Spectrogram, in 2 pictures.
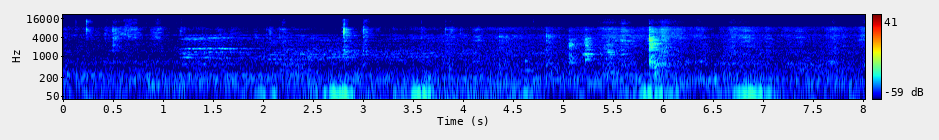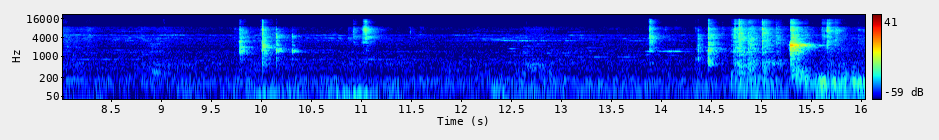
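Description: Near silence with scattered faint clicks and taps from handling wireless earbuds and their plastic charging case, ending in a louder cluster of clicks and rustling near the end.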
